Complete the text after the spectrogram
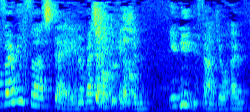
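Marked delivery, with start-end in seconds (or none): none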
